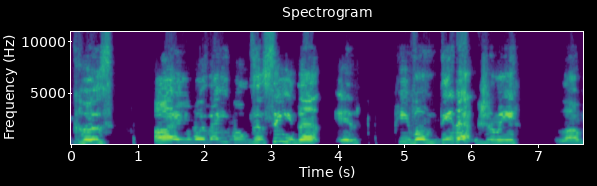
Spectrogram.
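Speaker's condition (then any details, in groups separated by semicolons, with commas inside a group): Cerebral palsy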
